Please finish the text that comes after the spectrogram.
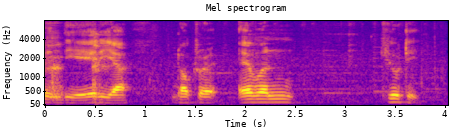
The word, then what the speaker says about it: Kituyi: Evans Kituyi. It's right pronunciation? Kituyi.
